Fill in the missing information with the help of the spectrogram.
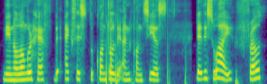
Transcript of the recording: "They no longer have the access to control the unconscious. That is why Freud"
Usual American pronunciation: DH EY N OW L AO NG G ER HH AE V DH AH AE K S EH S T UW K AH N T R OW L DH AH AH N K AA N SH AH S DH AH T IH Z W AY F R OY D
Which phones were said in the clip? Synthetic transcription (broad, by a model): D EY N OW L AO NG G ER HH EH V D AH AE K S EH S T UW K AH N T R OW L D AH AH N K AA N S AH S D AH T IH S W AY F R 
